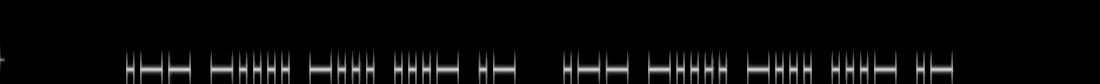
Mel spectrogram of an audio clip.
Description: Morse code, heard as a keyed tone, about 17 wpm, 700 Hz. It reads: W6BVA W6BVA
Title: USA Call Signs Repeated 2x 17wpm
